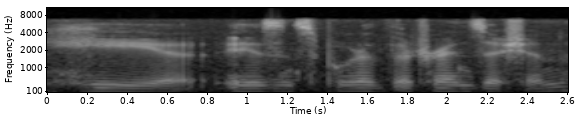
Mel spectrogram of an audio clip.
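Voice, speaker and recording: There is noticeable background noise as a man talks with an American accent. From US, Philadelphia. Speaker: YouTube commentator. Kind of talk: casual commentary.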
